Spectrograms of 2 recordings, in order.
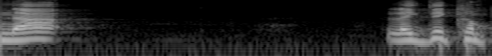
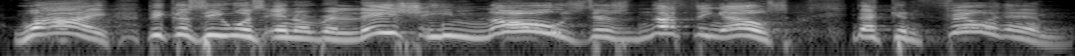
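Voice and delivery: preaching shout; 5 semitones higher, 8 dB louder than usual. Real, not acted. Preacher crying out to the congregation about asking God, impassioned shout. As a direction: belt it out from the pulpit. Preacher at a climax, full force.

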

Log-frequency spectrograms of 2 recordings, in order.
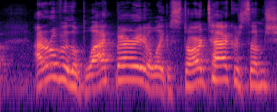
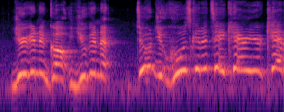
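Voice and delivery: rising higher and higher in alarm; alarmed scolding; 7 semitones higher than usual. Retold or imitated. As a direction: climb up in pitch as the worry grows. Scolding friend about risk.

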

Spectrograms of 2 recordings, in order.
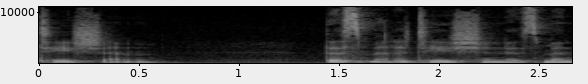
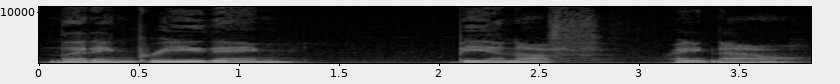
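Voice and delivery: calm, unhurried meditation guide with long pauses; guided meditation; 5 dB quieter, slower than usual. Real, not acted. Teacher guiding listeners to notice breath and body, calm meditation voice. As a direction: guide them gently, phrase by phrase, leaving long silences.

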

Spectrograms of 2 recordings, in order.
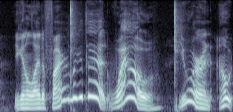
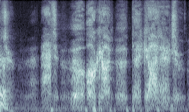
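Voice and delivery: relieved whisper. Acted.

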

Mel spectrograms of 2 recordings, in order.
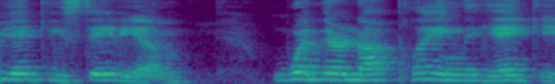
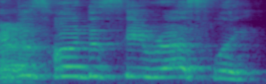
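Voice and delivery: put-on whining child; 7 semitones higher than usual. Podcaster voicing a child caught in flying bottles, mock whining. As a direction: wail like a child, hammed-up.

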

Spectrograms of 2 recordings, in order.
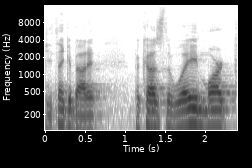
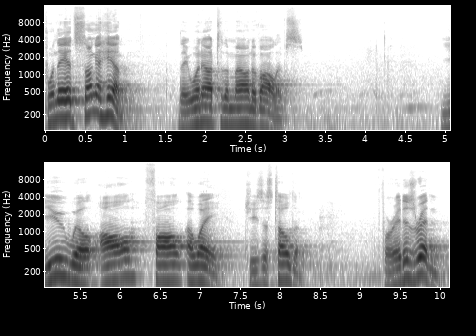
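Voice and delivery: raised, measured Bible reading voice; scripture reading; 3 semitones higher, 4 dB louder than usual. Acted. Preacher reading Mark fourteen to the congregation, raised solemn reading. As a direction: read the passage out to the congregation with weight.

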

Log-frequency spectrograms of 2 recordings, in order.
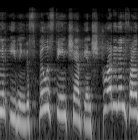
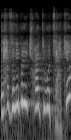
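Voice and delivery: put-on sheepish young David; 5 semitones higher, 5 dB quieter than usual. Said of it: "He's like".

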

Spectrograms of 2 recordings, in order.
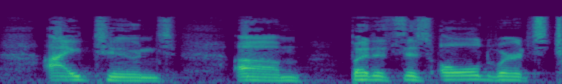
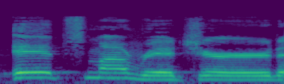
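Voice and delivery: drawn-out punchline; much slower than usual. Retold or imitated. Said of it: "it'll lead up to".

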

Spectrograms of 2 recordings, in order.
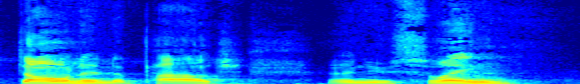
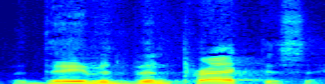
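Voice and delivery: normal talking voice

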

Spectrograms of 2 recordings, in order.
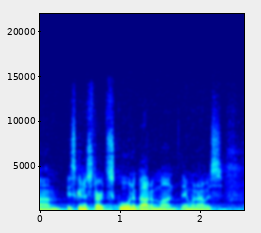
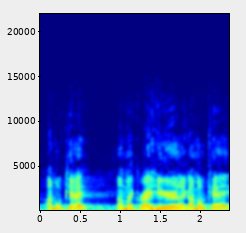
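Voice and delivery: a much higher, louder, strained reassurance through tears; choked up; 12 semitones higher, 11 dB louder than usual. Retold or imitated. Father to his little daughter at dawn, tearful. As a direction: fight back tears while saying you're fine. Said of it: "why is your face like that".

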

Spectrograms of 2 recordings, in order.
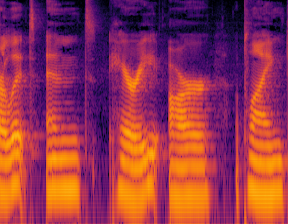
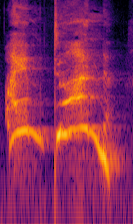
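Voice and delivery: much higher, near-crying shout; losing her mind. Retold or imitated. Carrie explodes at Big in the street, crying shout. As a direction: scream it through tears at him. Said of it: "she fucking loses her mind".

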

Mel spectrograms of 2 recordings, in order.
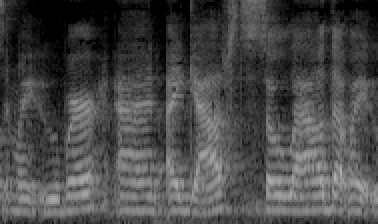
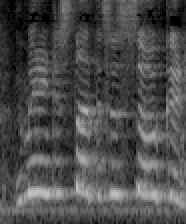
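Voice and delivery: much higher, bubbling with joy; excited; 11 semitones higher, 3 dB louder, faster than usual. Retold or imitated. To her dad at breakfast, high-pitched delight. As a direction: squeal the news out. Telling dad the good news.

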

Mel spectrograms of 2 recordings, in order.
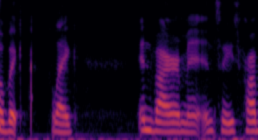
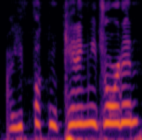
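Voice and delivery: loud, high Wall Street yell; hammed-up New York; mock New York accent; 10 semitones higher, 8 dB louder, faster than usual. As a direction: shout at Jordan like a broker. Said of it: "guy's name in Wolf of Wall Street".

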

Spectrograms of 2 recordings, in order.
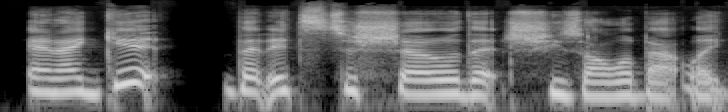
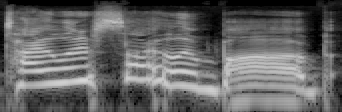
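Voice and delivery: high, laughing mock yell; 7 semitones higher than usual. Reader re-enacting an outburst at the book, mock yelling. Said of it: "I legit yelled".

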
